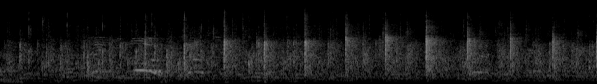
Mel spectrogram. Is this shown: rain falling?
no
